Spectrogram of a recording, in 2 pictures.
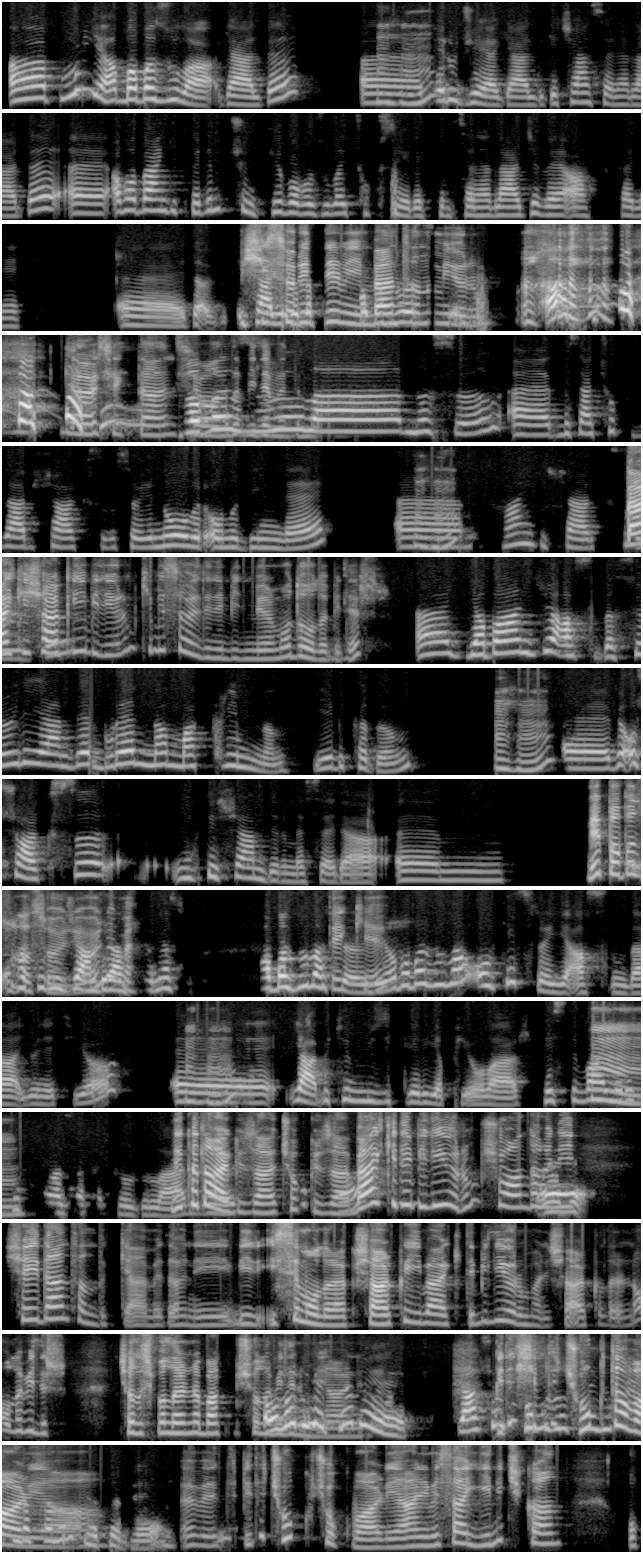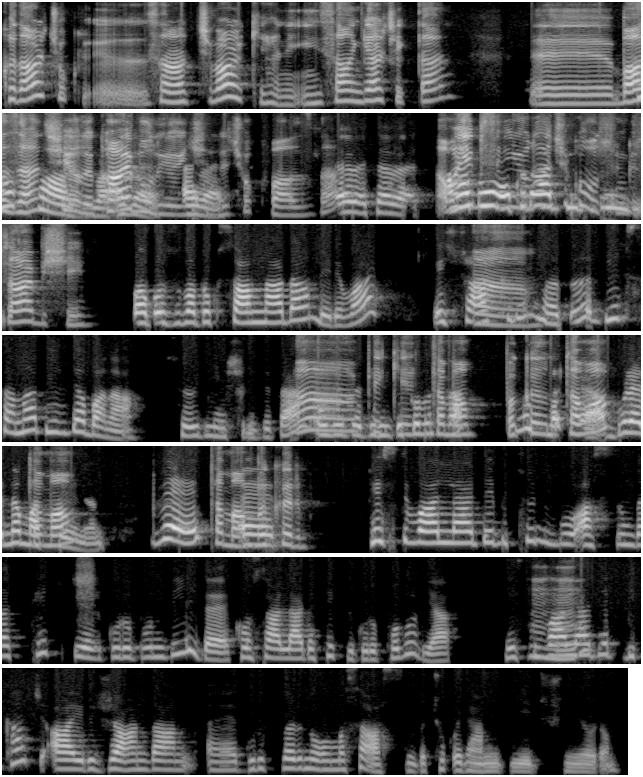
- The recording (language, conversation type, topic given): Turkish, unstructured, Müzik festivalleri neden bu kadar seviliyor?
- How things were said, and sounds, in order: other background noise; distorted speech; chuckle; unintelligible speech; laugh; drawn out: "BaBa ZuLa"; mechanical hum; unintelligible speech; tapping; in English: "genre'dan"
